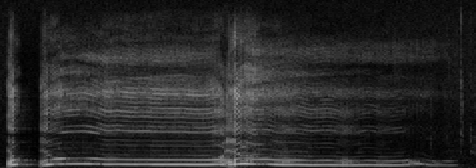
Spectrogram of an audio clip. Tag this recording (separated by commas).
Dog, pets, Animal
